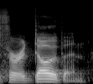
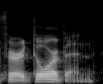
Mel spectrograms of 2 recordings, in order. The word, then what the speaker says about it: Verdorben: At the start of the review, I incorrectly pronounced the name of the song as Verdorben. The song is actually called Verdorben.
